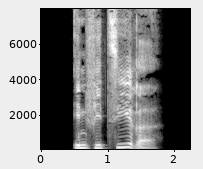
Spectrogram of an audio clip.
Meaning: inflection of infizieren: 1. first-person singular present 2. first/third-person singular subjunctive I 3. singular imperative
- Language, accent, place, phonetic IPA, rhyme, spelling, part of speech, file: German, Germany, Berlin, [ɪnfiˈt͡siːʁə], -iːʁə, infiziere, verb, De-infiziere.ogg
